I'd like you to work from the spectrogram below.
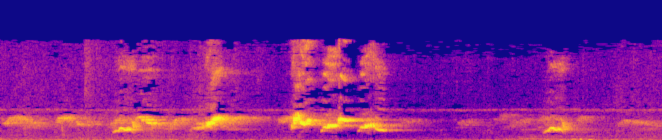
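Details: Brief Hue-style singing from a caged red-whiskered bulbul: a warbled run of chirpy, fluty notes, a short pause, then one final upslurred chirp, over a faint steady high tone.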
